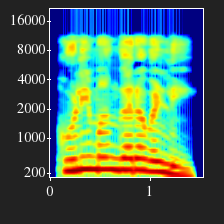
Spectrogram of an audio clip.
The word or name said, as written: ಹುಳಿಮಂಗರವಳ್ಳಿ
